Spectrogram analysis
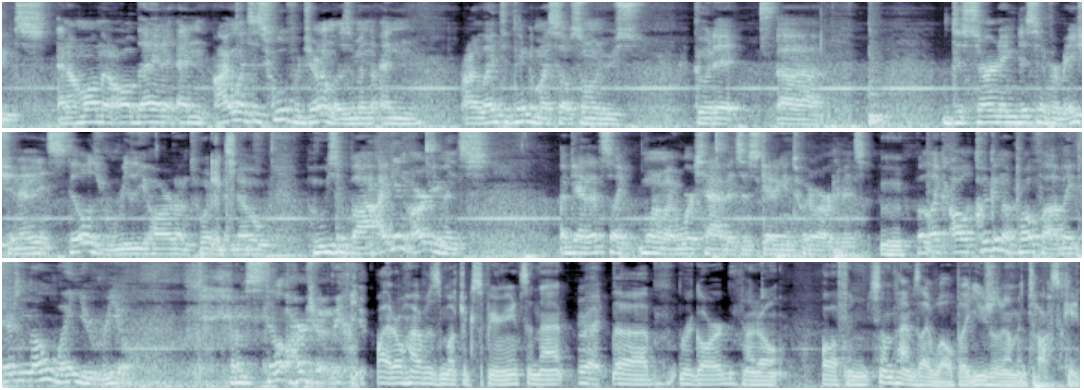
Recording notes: Audio quality is subpar due to the main mic losing power.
